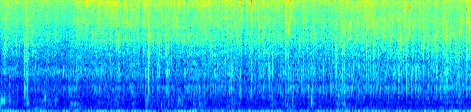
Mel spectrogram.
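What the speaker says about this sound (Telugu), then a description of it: "ఇందులోకి ఉల్లిగడ్డ ఆలుగడ్డ ముక్కలు వేసుకోండి" Onion and potato pieces fry in a pan for aloo capsicum curry, producing a dense, steady sizzle and crackle throughout with faint stirring scrapes.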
